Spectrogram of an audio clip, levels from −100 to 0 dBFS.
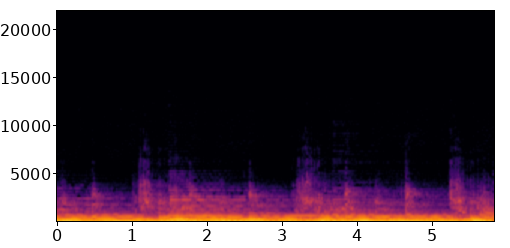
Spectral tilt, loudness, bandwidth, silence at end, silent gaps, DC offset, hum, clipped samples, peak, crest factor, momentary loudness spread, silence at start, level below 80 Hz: -13 dB/octave; -20 LUFS; 3.3 kHz; 0 s; none; under 0.1%; none; under 0.1%; -6 dBFS; 12 dB; 4 LU; 0 s; -24 dBFS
